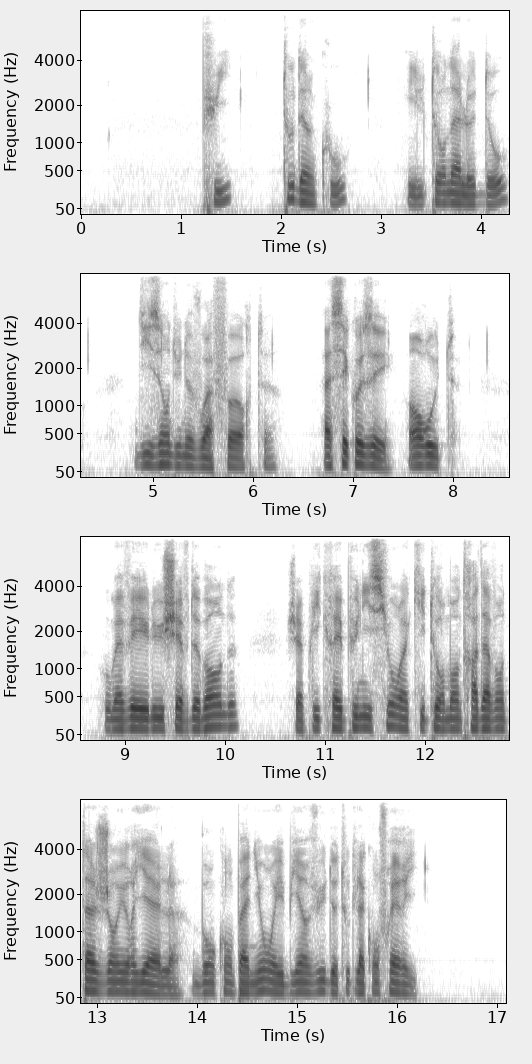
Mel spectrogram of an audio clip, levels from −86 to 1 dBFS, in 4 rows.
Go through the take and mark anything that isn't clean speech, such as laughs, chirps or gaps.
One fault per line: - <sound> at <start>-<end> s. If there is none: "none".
none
